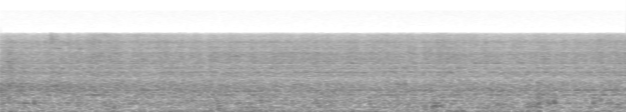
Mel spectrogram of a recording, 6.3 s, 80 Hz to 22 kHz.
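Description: Running noise heard inside a JR East E233-0 series electric commuter train travelling between stations: a steady, mostly low rumble of wheels on rail and the moving car.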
